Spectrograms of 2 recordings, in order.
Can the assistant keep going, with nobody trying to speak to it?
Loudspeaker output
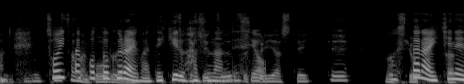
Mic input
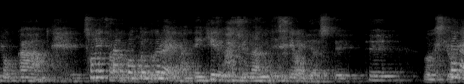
Yes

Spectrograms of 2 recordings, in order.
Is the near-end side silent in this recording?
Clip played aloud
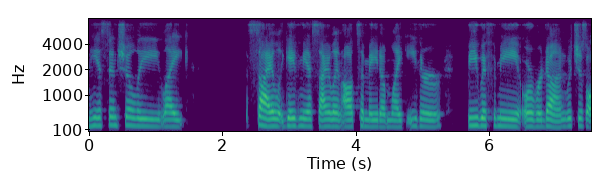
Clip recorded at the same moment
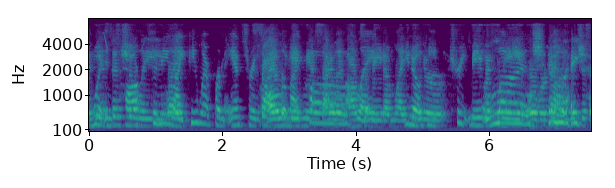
No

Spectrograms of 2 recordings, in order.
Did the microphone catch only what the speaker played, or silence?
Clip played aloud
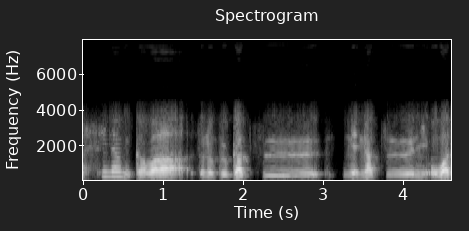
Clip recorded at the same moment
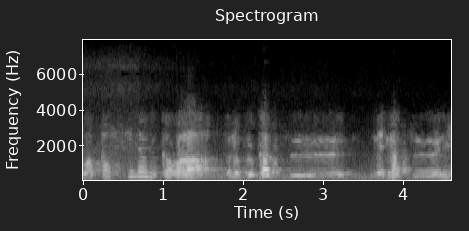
Yes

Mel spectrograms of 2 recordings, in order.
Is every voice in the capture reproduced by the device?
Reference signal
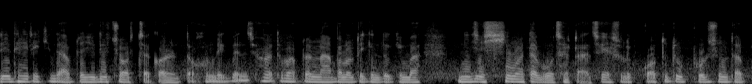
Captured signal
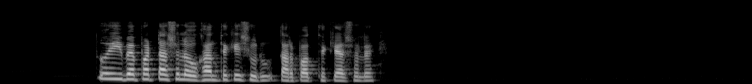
No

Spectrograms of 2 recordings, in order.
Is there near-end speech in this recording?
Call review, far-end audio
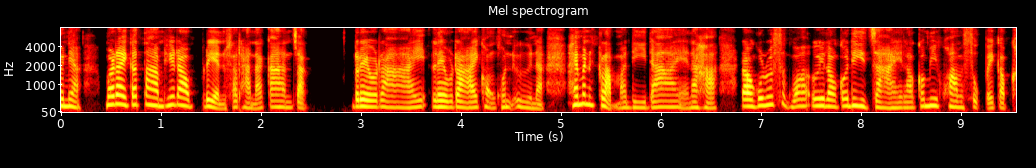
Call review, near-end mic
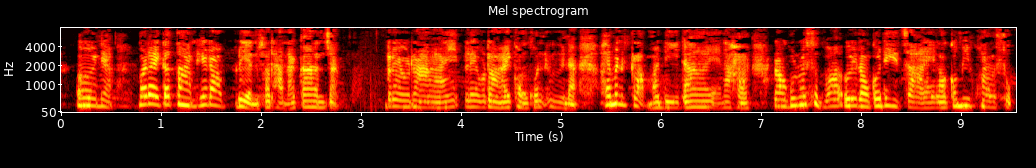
No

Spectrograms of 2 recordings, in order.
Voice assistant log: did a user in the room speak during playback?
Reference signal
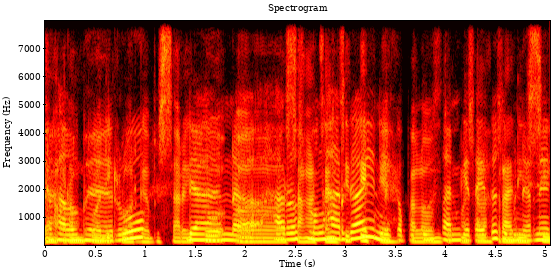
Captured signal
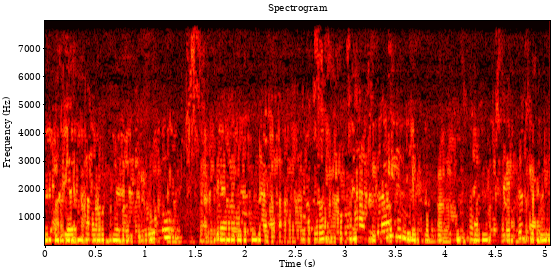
No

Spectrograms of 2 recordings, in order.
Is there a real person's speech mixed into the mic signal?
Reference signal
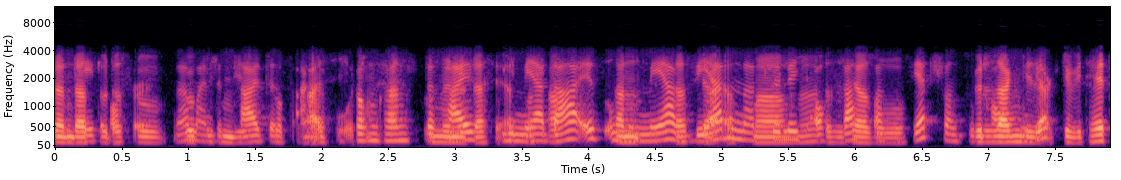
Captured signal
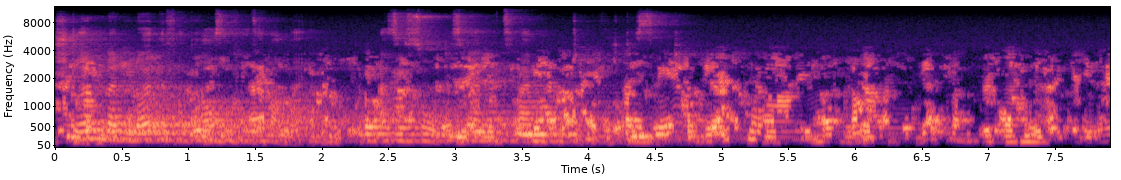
Yes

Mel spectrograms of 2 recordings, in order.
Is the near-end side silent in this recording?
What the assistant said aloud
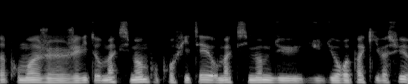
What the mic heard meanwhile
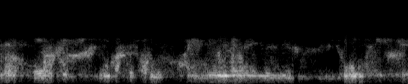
Yes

